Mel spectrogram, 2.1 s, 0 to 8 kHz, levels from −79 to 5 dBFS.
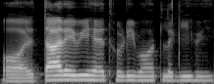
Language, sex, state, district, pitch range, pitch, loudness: Hindi, male, Himachal Pradesh, Shimla, 145-160 Hz, 150 Hz, -19 LUFS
